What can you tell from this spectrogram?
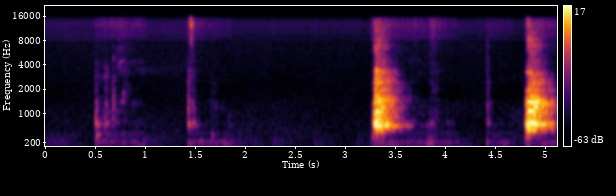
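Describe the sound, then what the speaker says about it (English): Dogs bark in a few sharp bursts, a couple of small yips followed by two louder barks close by, with quiet gaps between. "And my dogs are going to go nuts."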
